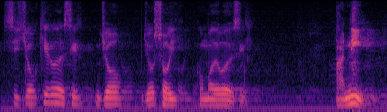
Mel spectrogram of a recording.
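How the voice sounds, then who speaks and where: A man teaching a Hebrew class in Spanish, patiently repeating words slowly for his students. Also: mid-range voice. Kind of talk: classroom language lesson. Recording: reverberant hall, faint room noise.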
